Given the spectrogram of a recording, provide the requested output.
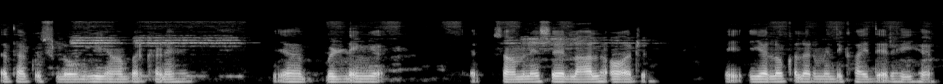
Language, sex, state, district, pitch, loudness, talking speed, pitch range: Magahi, male, Bihar, Gaya, 125 Hz, -16 LUFS, 145 wpm, 120-140 Hz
